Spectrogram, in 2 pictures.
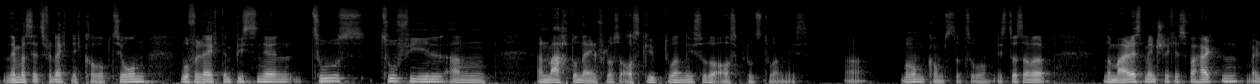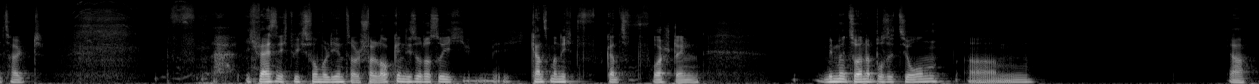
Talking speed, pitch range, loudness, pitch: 160 wpm, 100-125 Hz, -28 LUFS, 110 Hz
